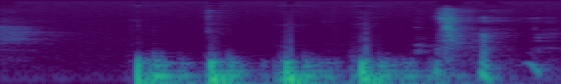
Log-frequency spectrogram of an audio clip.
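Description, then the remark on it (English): Four heavy, booming thumps on a microphone, evenly spaced about a quarter second apart, followed by a few lighter, higher knocks and rustles. No voices are heard. “So please see a doctor or thump your mic, whichever.”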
